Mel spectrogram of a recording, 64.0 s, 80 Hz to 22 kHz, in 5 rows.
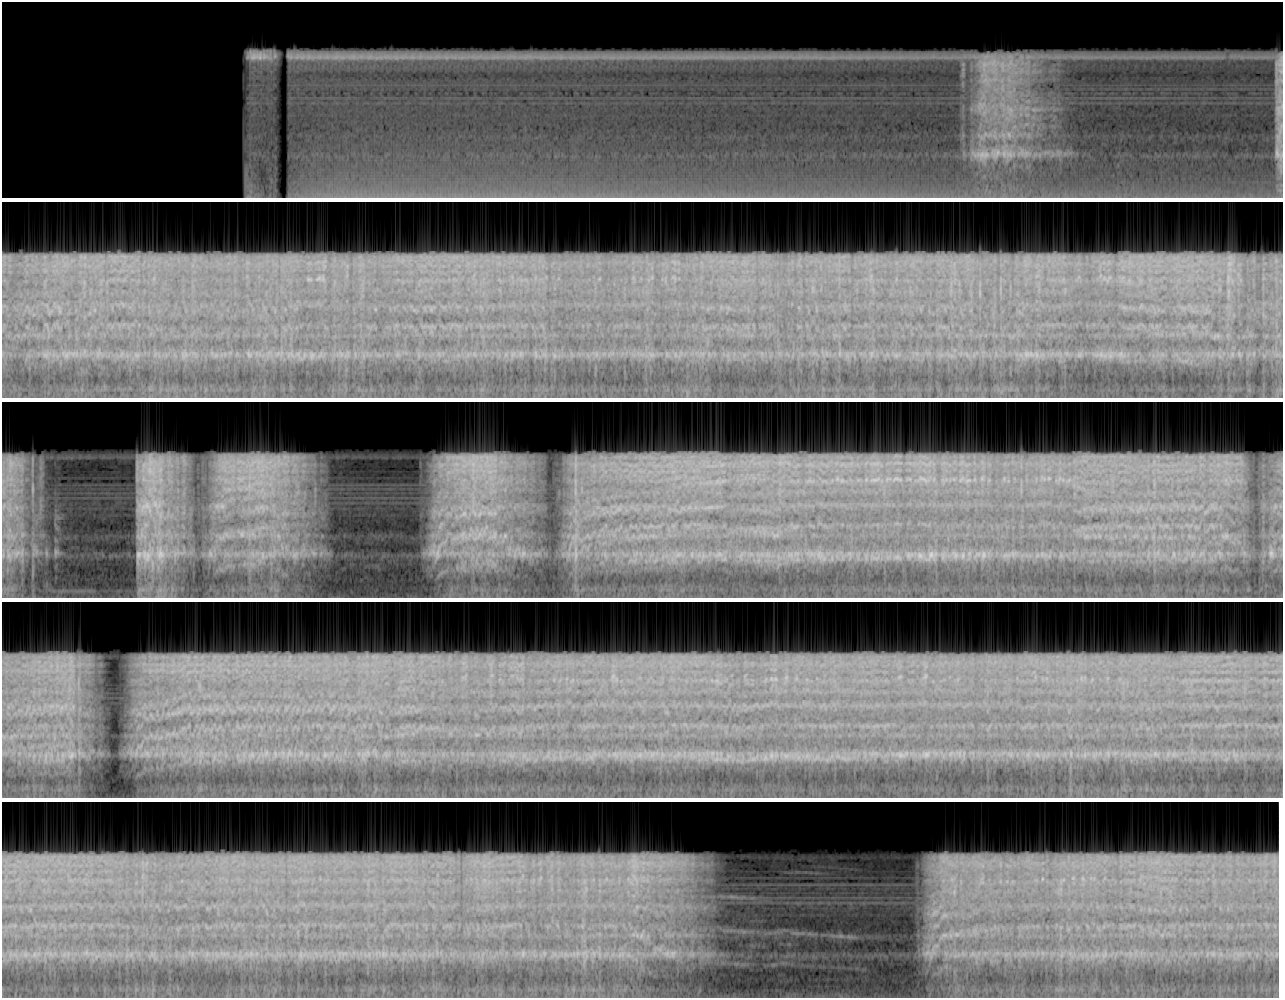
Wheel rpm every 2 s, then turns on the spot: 0, 0, 0, 0, 0, 10, 50, 210, 220, 230, 220, 220, 210, 70, 80, 90, 210, 230, 210, 130, 160, 210, 230, 230, 230, 230, 230, 230, 200, 10, 120, 220.
none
